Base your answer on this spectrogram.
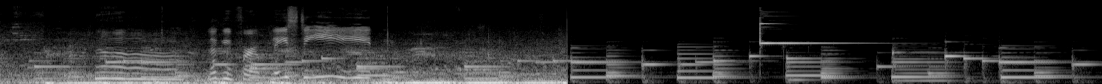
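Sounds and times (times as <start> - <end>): soft keyboard melody: 0.0 - 11.0
bright bell-like ding: 7.6 - 9.0.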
